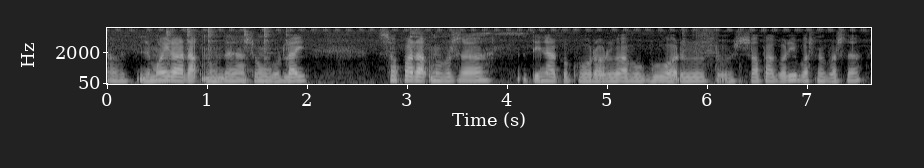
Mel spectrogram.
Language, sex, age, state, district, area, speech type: Nepali, female, 45-60, West Bengal, Kalimpong, rural, spontaneous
